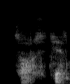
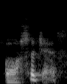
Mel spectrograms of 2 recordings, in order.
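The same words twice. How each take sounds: First: Said in the usual way. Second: High, loud, sing-song "sausages," in a mock Scottish-Welsh accent; playful faux Scottish-Welsh "sausages," pitched well up. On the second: Shown as a demonstration. Telling viewers how she says it to the dog, in a faux Scottish-Welsh accent. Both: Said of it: "You might have noticed that I say".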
